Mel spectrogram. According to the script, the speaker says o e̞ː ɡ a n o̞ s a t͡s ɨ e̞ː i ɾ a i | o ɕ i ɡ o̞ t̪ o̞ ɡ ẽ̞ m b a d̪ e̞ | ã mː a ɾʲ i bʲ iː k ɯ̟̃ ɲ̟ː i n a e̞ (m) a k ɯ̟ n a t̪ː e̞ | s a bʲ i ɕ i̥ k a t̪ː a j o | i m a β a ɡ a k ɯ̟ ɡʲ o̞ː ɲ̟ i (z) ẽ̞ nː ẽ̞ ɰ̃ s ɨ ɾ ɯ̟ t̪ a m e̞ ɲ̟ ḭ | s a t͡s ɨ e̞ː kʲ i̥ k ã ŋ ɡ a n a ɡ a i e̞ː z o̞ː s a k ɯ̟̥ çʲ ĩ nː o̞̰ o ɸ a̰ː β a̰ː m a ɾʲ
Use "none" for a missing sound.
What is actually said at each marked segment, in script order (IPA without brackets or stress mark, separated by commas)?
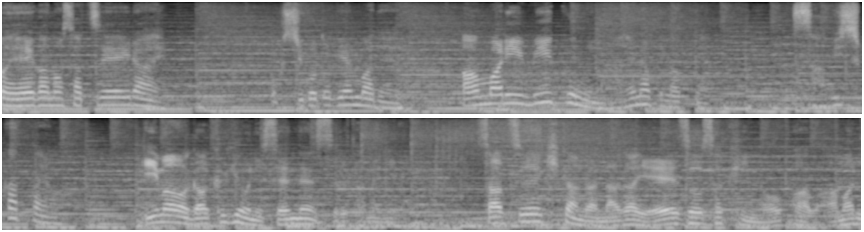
n, s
